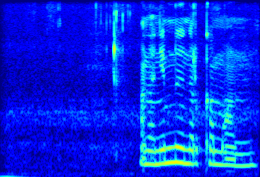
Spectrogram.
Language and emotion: Russian, neutral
